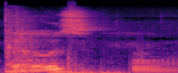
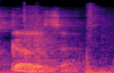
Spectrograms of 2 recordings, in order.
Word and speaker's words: Gose: and by the way, I used to pronounce it Gose, but then I heard someone say Gose, and I'm like, why are you being pretentious? And they're like, no, it's Gose.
